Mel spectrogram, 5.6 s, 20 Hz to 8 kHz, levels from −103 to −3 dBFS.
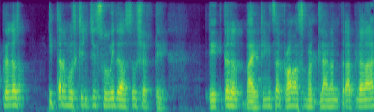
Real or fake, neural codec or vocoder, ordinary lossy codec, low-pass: fake; codec, 16 kHz in and 24 kHz out, 0.6 kbps, FireRedTTS-2 codec; none; 7.2 kHz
